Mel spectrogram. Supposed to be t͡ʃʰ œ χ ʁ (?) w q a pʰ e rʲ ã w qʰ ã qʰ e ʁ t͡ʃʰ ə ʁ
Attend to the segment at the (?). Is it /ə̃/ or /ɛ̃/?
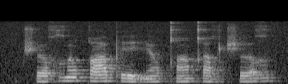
ə̃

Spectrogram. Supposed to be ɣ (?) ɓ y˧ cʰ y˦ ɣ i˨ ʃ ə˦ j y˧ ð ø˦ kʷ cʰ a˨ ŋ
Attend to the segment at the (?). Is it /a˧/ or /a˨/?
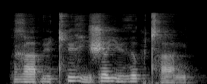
a˧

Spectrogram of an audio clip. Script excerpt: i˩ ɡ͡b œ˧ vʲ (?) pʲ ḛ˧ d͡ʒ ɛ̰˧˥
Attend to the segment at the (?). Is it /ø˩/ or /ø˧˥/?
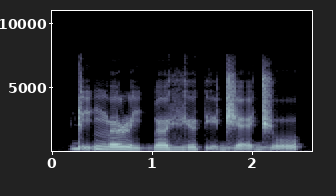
ø˧˥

